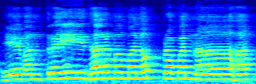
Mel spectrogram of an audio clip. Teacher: और तीसरे चरण में व के ऊपर अनुस्वार के बाद का अक्षर है त, और अनुस्वार के बाद जब त आएगा तो अनुस्वार का उच्चारण होगा न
